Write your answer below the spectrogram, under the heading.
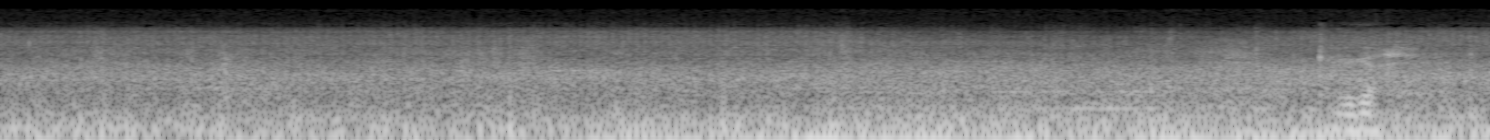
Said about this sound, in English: Cars and workmen.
